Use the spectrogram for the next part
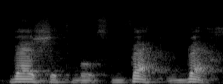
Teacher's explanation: The stress syllable is ve.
